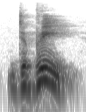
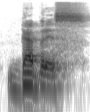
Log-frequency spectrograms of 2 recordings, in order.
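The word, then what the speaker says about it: debris: सो हमने सीखा मलबे की इंग्लिश डिब्री ना के डेबिस।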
